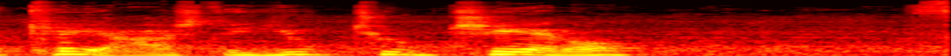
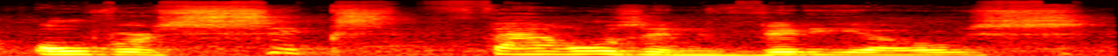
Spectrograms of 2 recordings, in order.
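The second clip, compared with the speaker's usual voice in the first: ordinary talk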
